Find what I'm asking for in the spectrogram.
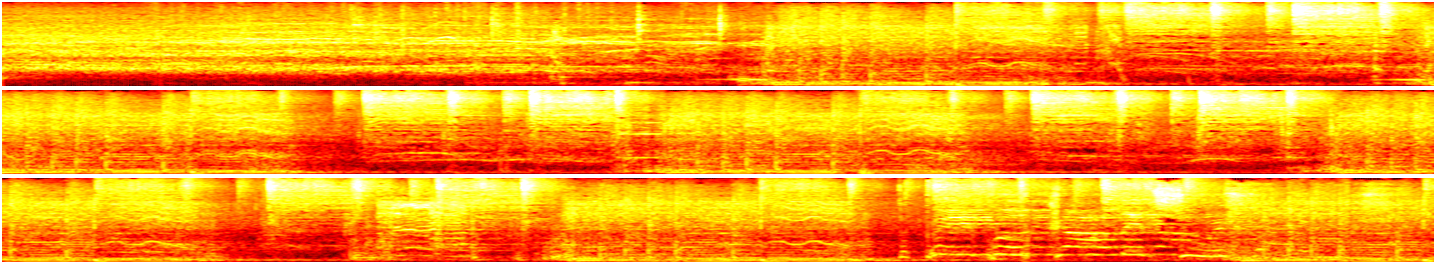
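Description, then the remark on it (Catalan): A live concert audience cheers and yells in a loud, sustained roar after the band asks for noise during a recorded show, with whoops and shouts rising and falling in repeated swells for the whole stretch. “We're recording tonight, so I want some noise off you people.”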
